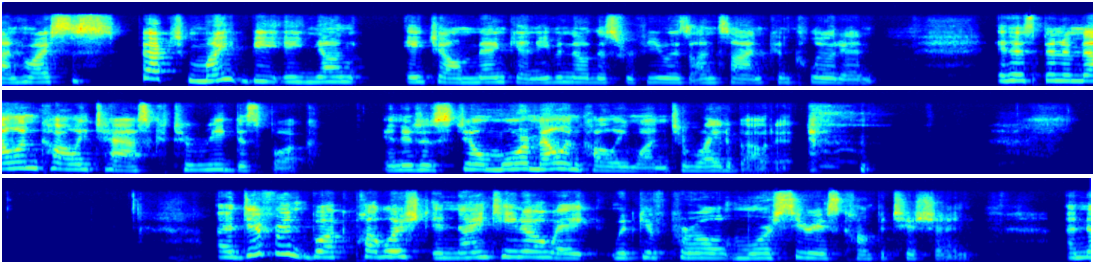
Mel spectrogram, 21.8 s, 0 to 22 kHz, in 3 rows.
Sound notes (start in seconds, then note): 12.6 laugh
